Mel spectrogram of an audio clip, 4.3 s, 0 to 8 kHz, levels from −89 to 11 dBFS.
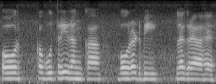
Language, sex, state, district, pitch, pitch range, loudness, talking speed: Hindi, female, Haryana, Charkhi Dadri, 200 Hz, 195-210 Hz, -14 LUFS, 125 wpm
